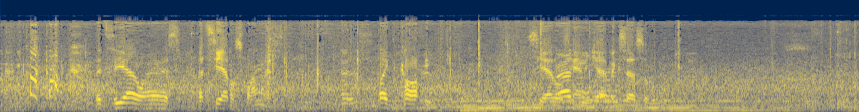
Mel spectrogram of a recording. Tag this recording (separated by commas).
Speech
